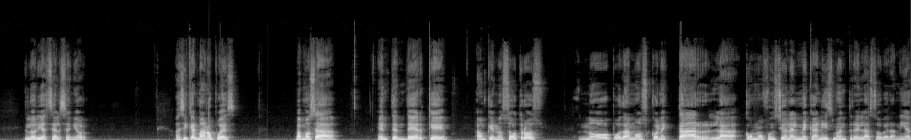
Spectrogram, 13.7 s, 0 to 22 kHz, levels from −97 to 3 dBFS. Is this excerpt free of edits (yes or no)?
yes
